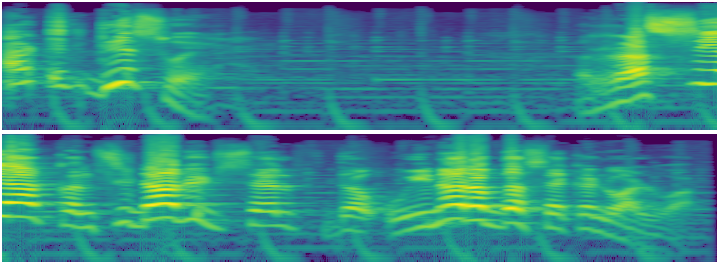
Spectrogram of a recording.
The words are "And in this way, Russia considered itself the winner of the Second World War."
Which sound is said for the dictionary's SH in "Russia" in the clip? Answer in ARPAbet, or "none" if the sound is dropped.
S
